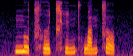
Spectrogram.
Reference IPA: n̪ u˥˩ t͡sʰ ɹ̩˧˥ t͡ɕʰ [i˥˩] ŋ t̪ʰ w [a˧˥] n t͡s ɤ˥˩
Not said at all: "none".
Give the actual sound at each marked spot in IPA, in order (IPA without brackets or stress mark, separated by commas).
i˧˥, a˧˥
